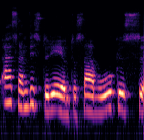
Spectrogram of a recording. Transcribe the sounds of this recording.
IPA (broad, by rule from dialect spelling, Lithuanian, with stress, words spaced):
ˈæːsɐm ʋʲɪsʲ tʊˈrʲeːjɛn tʊs ˈsɑːʋʊ ˈuːkʲʊs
